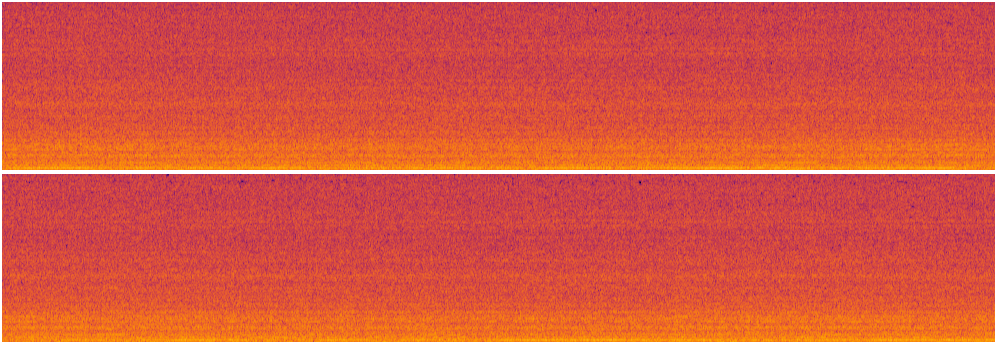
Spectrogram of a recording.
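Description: An aircraft engine drones steadily with a low hum inside the cabin.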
